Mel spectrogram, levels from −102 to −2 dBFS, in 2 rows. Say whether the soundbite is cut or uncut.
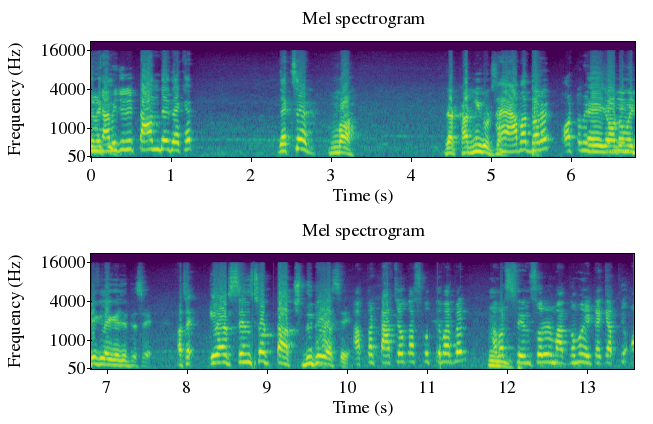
uncut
